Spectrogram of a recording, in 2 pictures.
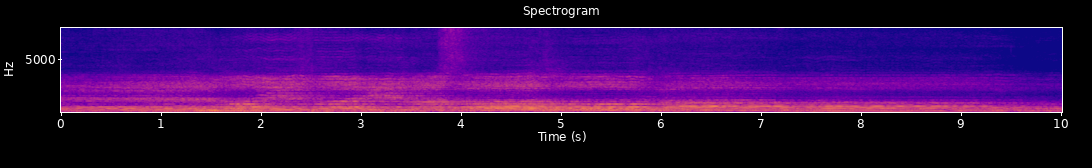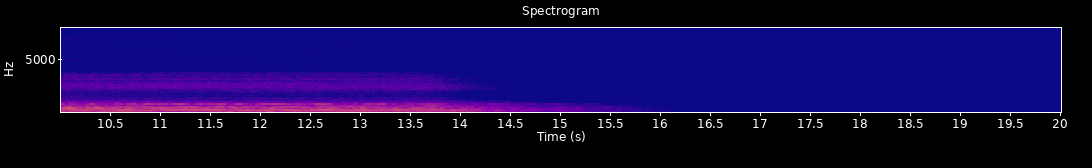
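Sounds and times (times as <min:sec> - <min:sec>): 
male choir singing: 0:00.0 - 0:14.5.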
